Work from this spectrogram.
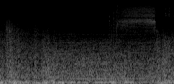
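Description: A heavy blast booms in a Total War: Warhammer battle between Lizardmen and Nurgle, a dense sustained roar of rumble and crackle filling the whole moment with no talk.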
